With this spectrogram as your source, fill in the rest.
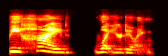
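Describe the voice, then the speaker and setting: The speaker has a General American accent and ordinary pitch variation. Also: woman. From Colorado. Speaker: softball coach. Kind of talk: webinar instruction. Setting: video webinar. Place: home room. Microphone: webcam.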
